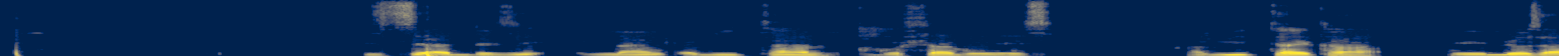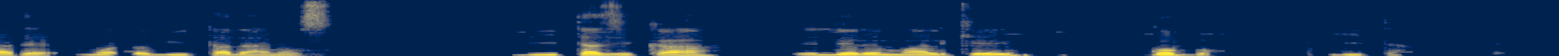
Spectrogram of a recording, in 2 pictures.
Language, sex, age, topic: Gamo, male, 18-24, agriculture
